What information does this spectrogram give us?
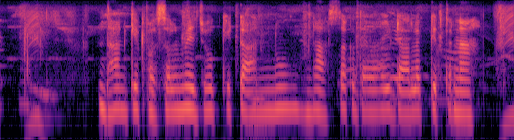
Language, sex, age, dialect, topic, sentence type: Bhojpuri, female, 18-24, Western, agriculture, question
